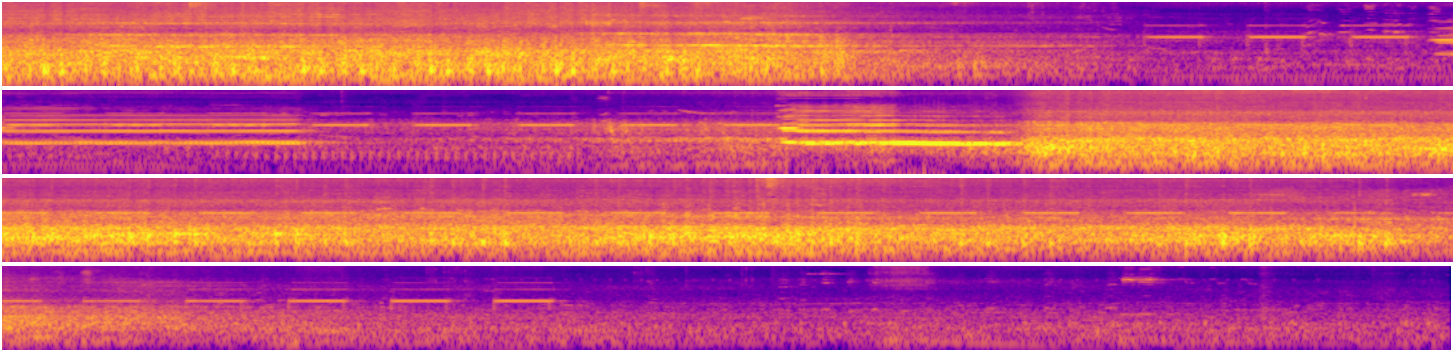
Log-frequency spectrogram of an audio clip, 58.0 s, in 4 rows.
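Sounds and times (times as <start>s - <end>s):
train passing with rumble: 0.0s - 54.6s
train horn: 6.0s - 9.6s, 14.4s - 18.0s, 22.2s - 24.8s, 41.3s - 44.0s
level crossing warning beeps: 11.4s - 14.3s, 17.6s - 22.4s, 28.1s - 49.3s.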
